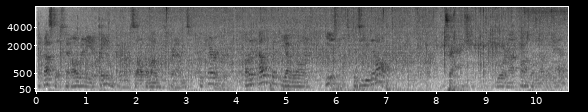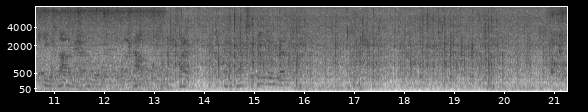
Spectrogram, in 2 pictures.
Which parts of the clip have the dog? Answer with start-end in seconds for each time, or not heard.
not heard.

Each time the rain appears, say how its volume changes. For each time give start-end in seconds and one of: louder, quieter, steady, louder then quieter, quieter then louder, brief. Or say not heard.
0.0-21.2 steady.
